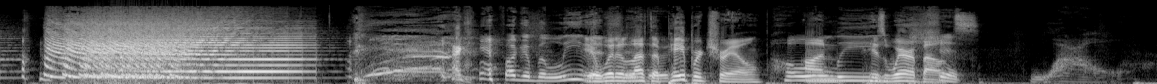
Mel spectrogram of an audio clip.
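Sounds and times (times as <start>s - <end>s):
air horn blast sound effect: 0.0s - 3.5s
laughter: 3.5s - 6.6s
speech: 4.6s - 11.0s.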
